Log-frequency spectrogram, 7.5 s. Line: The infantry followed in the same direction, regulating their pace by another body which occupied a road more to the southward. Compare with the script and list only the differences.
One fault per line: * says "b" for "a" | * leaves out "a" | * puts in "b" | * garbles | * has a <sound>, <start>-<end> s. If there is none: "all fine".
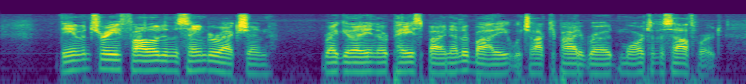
all fine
